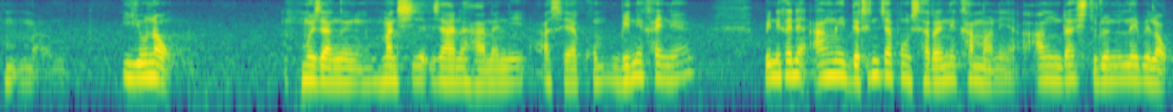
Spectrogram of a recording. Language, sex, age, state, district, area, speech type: Bodo, male, 18-30, Assam, Kokrajhar, rural, spontaneous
